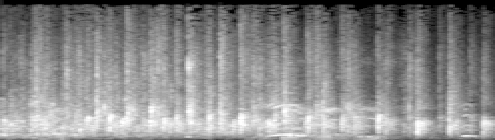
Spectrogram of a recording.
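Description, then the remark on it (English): A crowd at the Comedy Store on the Sunset Strip in Los Angeles applauds the comedian's son steadily, a dense patter of many hands clapping throughout, with a few scattered voices and whoops rising over it near the end. “Folks, how about a hand for my son? Can we give him a hand?”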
